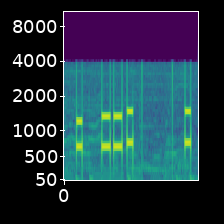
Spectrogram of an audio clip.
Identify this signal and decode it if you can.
DTMF, heard as telephone touch tones, tones of about 100 ms. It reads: 126 6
